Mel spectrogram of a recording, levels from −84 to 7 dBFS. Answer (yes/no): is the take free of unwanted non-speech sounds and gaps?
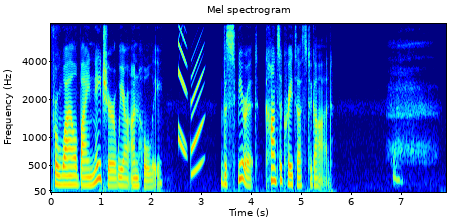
no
